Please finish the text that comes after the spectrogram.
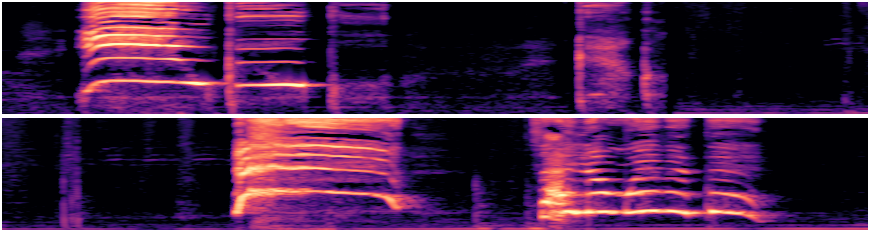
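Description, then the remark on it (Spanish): A cat with something in its mouth lets out three loud, drawn-out meows, each a second or so long, separated by quiet pauses with a few soft rustling sounds in between. “mi gato tenía algo en la boca.”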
